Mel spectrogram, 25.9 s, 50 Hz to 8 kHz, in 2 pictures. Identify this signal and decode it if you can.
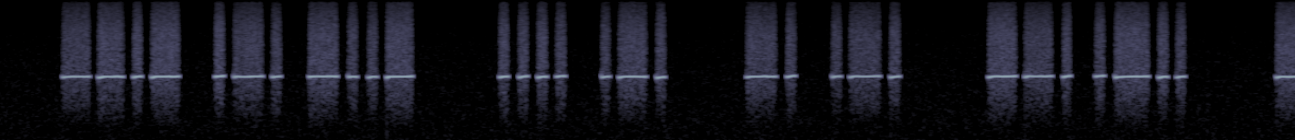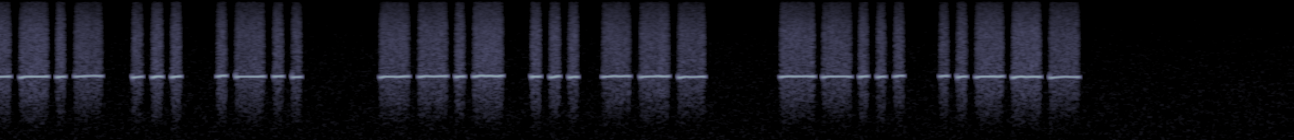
Morse code, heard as a whistle, hand-sent with a straight key, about 13 wpm. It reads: QRX HR NR GL QSL QSO 72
